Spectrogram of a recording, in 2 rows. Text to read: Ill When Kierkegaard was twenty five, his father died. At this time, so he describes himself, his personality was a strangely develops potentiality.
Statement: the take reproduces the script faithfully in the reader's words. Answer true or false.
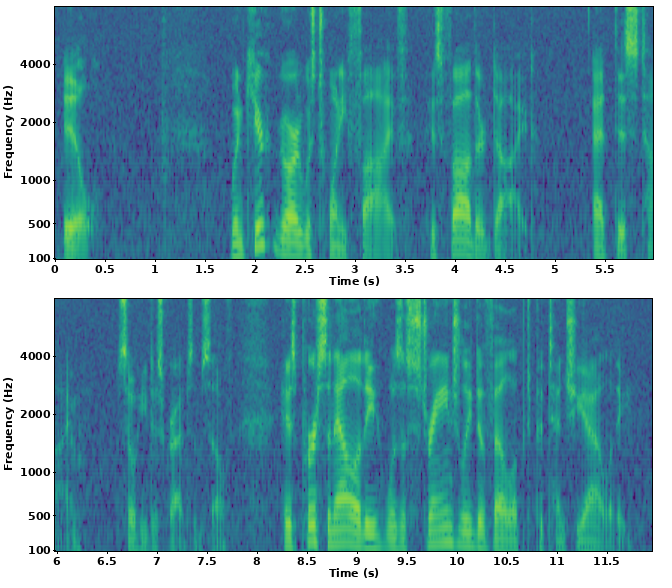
false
